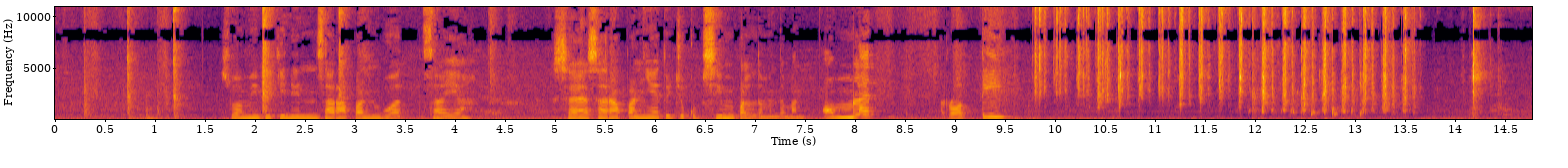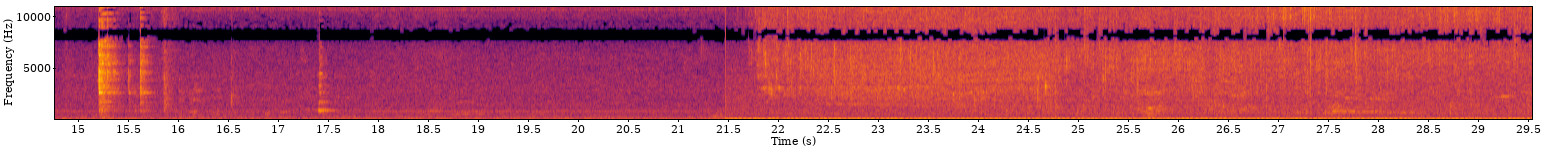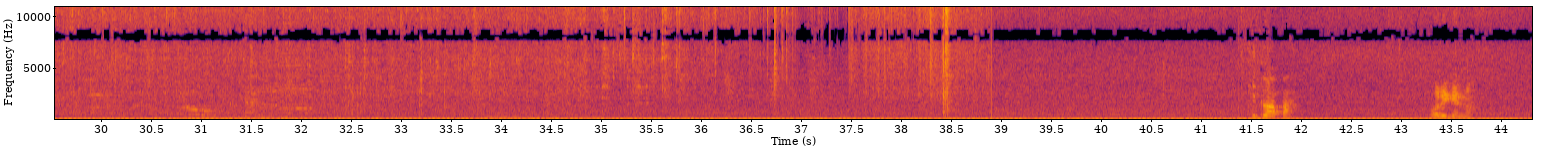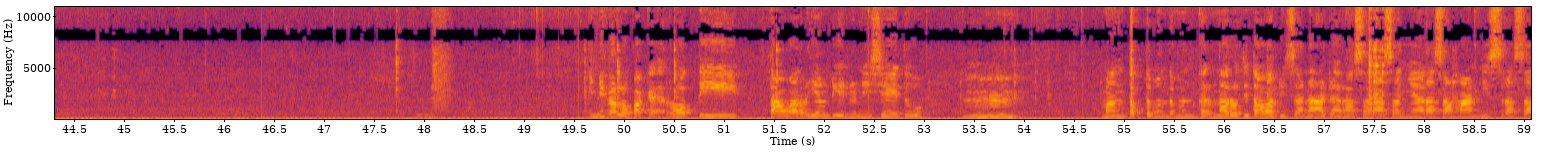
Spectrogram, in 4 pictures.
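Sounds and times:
whisk beating eggs in steel bowl: 10.1s - 13.6s
low hum: 16.9s - 59.0s.

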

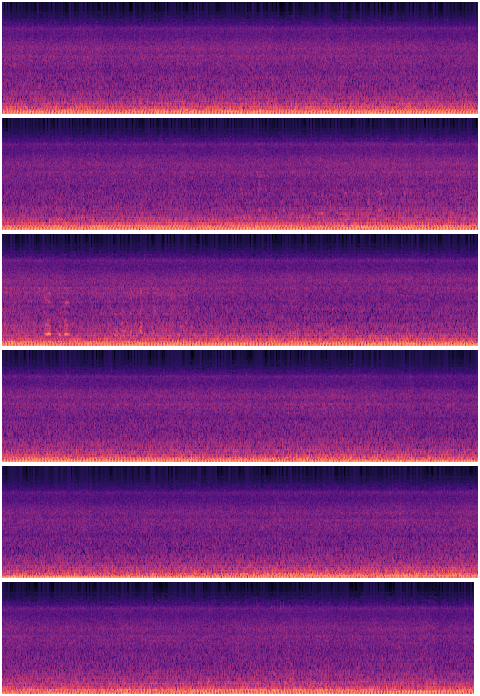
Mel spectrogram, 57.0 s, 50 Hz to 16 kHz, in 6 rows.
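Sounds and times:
propeller plane engine drone: 0.0s - 57.0s
airflow noise: 12.9s - 32.3s.

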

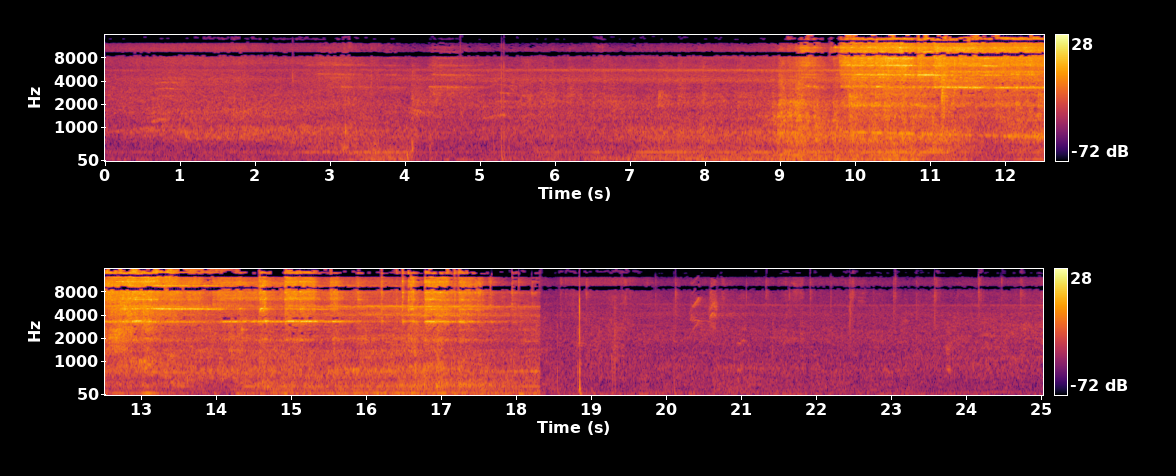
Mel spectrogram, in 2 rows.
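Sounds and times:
tram passing: 0.0s - 25.0s
high whining tones: 6.4s - 18.3s.

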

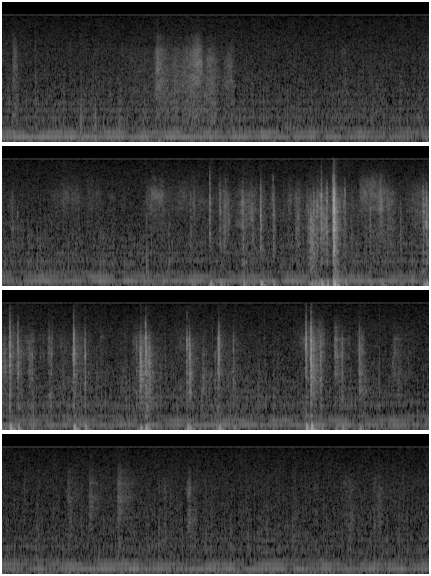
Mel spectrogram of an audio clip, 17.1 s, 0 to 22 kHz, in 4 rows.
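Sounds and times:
faint steady hum: 0.0s - 17.0s
paper pages rustling: 5.0s - 12.6s.

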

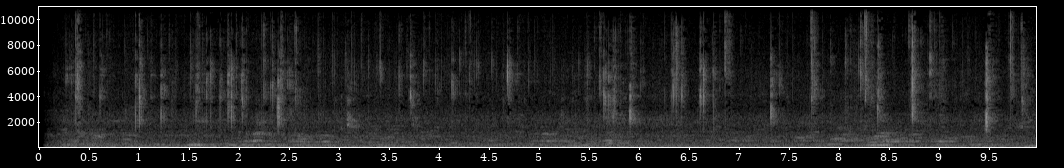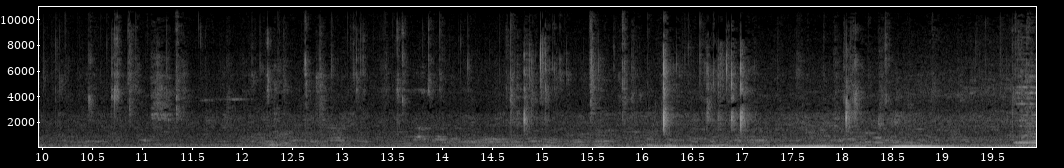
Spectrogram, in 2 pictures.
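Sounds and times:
light rain dripping on concrete: 0.1s - 19.9s.

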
